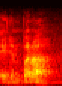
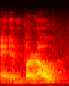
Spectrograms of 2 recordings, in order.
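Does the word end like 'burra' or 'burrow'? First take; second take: burra; burrow. First: The ending sounds like 'burra', without an o. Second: The ending sounds like 'burrow', with an o. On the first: The speaker calls it right. "It's Edinburgh" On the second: The speaker calls it wrong. "not Edinburgh. There's no O or anything like that in there"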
